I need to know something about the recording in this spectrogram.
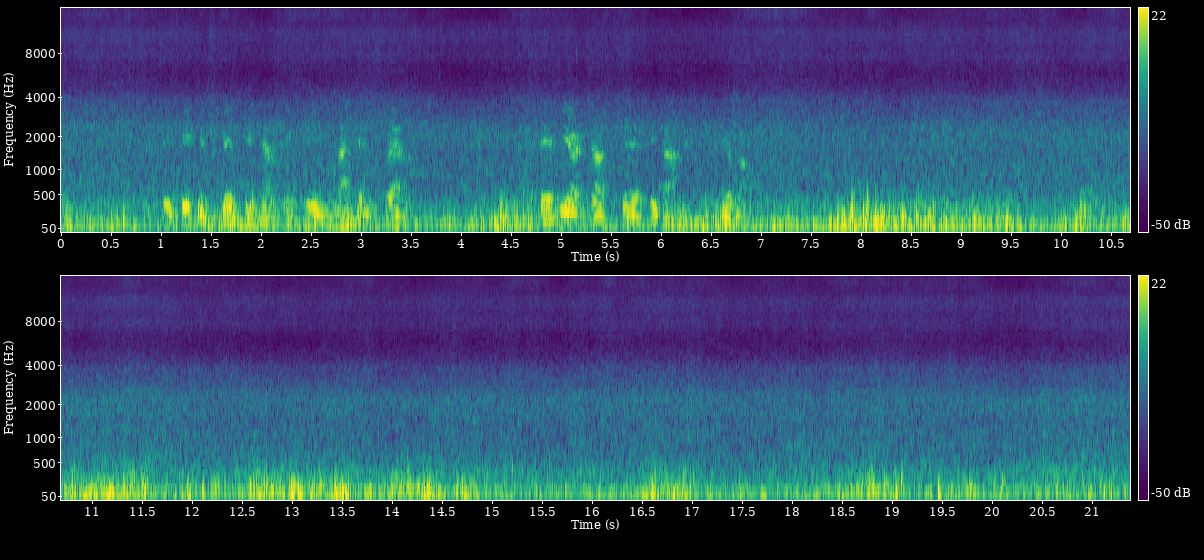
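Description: Wind buffets loudly outdoors over open water.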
